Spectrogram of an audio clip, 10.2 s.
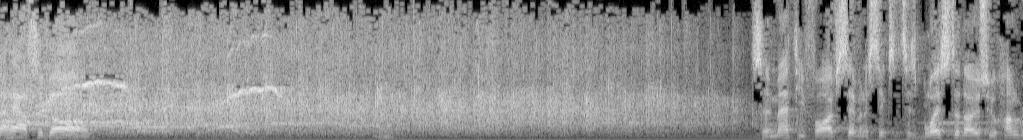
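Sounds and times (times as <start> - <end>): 
audience applause: 0.0 - 7.6
speech: 0.3 - 1.1, 7.6 - 10.2.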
